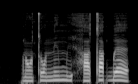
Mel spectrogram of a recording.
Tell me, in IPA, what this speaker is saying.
ɾ ɔ̃˨ t o˧ n ĩ˦ m i˧ h a˧ t a˦ ɡ͡b ɛ˦˨

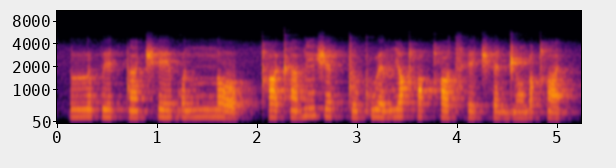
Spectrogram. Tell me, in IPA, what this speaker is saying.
lː ʊ p ɪ tː ã t͡ʃʰ e ɡʷ a nː ɔ | qʰ e kʰ ã ɓ ĩ ʃ ɛ tː ʊ kʷʼ ɛ v i qʰ o qʰ u t͡sʰ e t͡ʃʰ ɛ n d͡ʒ õ ɓ ɪ qʰ ɛ̃

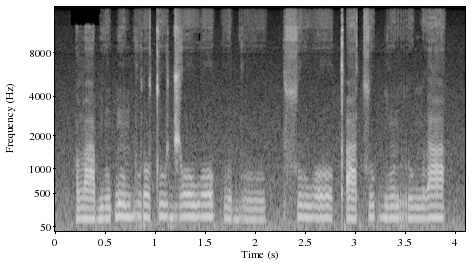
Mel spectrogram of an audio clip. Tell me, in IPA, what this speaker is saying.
β a˨ b ũ˨ ɓ ũ˦ b u˦ ɾ o˨ t u˦˨ d͡ʒ oː˦ w oː˦ kʷ e˨ b uː˨ | s u˨ w oː˨ kʼ a˨ t͡s u˨ ɡ͡b ũ˨ r u˨ ŋ l a˦

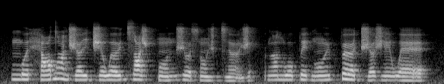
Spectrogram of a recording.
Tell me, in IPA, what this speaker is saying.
ŋʷ e h ɛ dˤ œ̃ d͡ʒ œ i̯ d͡ʒ ə w ə y̯ d͡z ɑ ʒ p õ n ʒ ɵ s õ ʒ d͡z œ̃ ʒ | ɡ ɑ̃ n w o p e ɡ õ y̯ p œ d͡ʒ œ ʒ ẽ w ɛ

